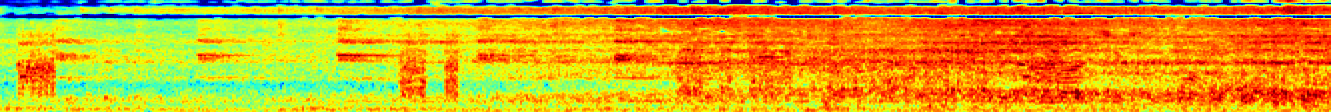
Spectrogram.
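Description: A passing train roars loudly close by.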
